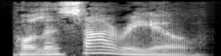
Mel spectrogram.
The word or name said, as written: polisario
